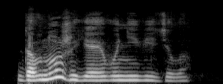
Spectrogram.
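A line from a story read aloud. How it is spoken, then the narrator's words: Plain. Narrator (Russian): сказала она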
